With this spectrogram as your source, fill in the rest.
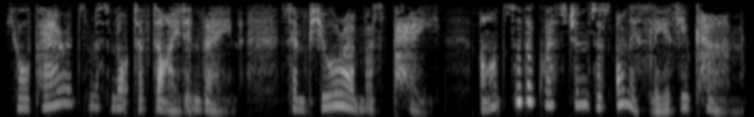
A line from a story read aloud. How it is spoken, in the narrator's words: Her bright red lips were telling me, in a whisper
